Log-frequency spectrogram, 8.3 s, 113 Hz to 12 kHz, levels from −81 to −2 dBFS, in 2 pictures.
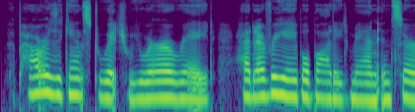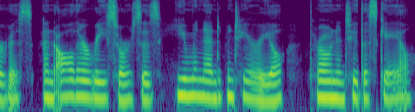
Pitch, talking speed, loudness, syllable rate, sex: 210 Hz, 180 wpm, -19 LUFS, 5.7 syllables/s, female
